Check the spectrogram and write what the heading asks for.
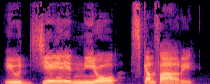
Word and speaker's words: Eugenio Scalfari: I will make an attempt, and you will correct me, of course. Signore Eugenio... No. Signore Eugenio Scalfari.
